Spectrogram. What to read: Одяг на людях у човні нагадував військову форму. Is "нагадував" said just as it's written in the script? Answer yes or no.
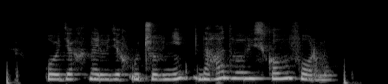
yes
